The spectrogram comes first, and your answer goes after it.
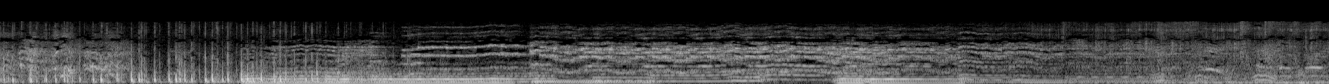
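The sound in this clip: Galloping horses carry riders racing toward a forest fire, their hooves beating a loud, fast, continuous clip-clop rhythm that runs throughout.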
